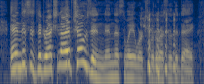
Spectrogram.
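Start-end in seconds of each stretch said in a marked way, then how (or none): 0.2-2.1 put-on self-assured leader voice, higher and louder. Acting out a character who believes she is leading the group: Critty voice. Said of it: "She's like".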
